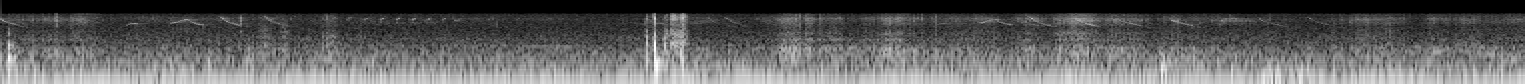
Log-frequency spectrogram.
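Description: Small birds chirping: many short, high chirps that sweep downward, with a quick trill of repeated notes about two and a half seconds in. A brief clatter of clicks comes about five seconds in.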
